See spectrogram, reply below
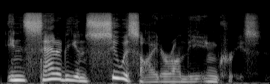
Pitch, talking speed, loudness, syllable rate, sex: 165 Hz, 155 wpm, -18 LUFS, 5.9 syllables/s, male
